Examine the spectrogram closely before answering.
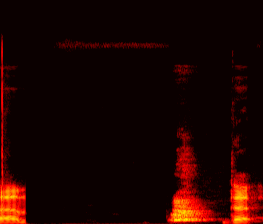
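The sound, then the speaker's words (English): Dogs barking: a few short, sharp barks, one at the start and a quick pair near the end, with silence between. “Your dogs don't agree. they weren't happy with that assessment at all.”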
